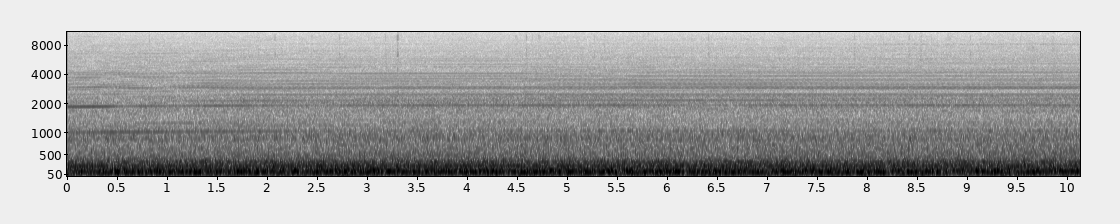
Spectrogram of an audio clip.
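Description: Steady low roar inside the cabin of a Boeing 737-800 climbing out just after takeoff: its CFM56 turbofan engines and the airflow, with a few faint whining tones above the roar.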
